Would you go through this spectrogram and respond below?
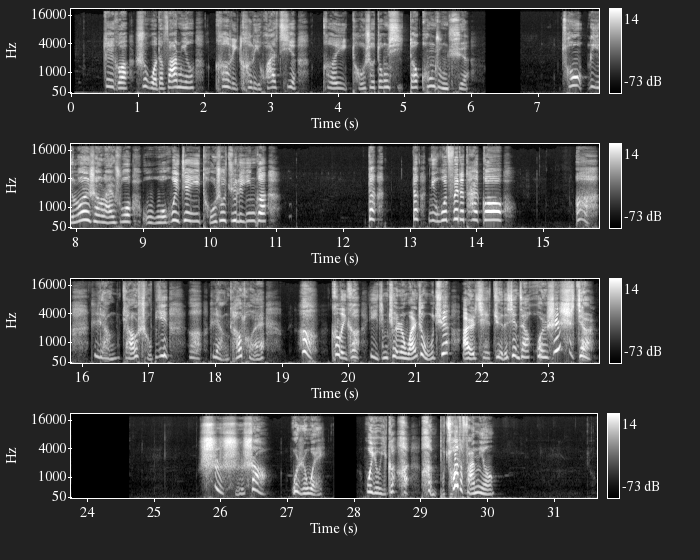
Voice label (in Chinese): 小男孩动漫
